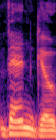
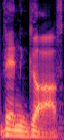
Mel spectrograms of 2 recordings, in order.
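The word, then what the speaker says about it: Van Gogh: theft of a Vincent Van go painting or Vincent Van gof depending on what pronunciation you prefer back in 2020 was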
